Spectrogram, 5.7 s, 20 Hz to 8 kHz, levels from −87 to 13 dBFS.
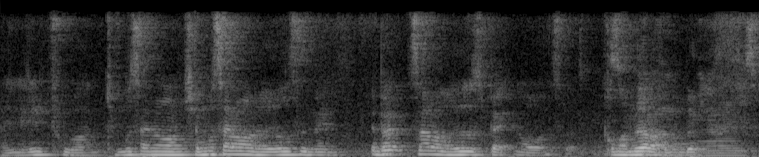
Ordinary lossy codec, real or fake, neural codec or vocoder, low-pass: AAC, 48 kbps; real; none; 7.2 kHz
